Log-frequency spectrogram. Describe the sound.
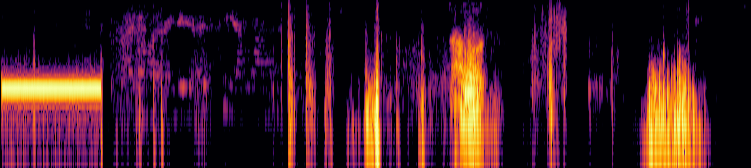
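A telephone call ringing out: one steady, fairly loud ringback tone lasting about a second, then quieter irregular clicks, rustling and muffled voices.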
